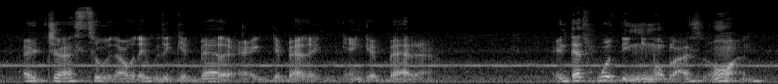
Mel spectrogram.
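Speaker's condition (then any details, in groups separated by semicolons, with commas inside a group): Cerebral palsy; speech is not the best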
